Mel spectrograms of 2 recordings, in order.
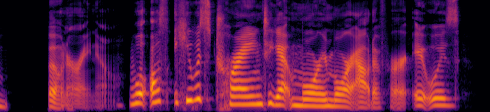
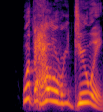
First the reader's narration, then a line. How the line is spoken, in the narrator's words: He barked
